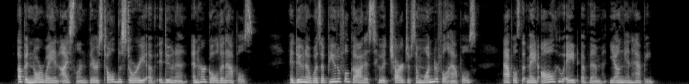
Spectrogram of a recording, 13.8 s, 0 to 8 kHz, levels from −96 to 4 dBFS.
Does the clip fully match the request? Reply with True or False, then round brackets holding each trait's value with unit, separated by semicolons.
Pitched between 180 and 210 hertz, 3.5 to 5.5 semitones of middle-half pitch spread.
False (185 Hz; 2.9 semitones)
